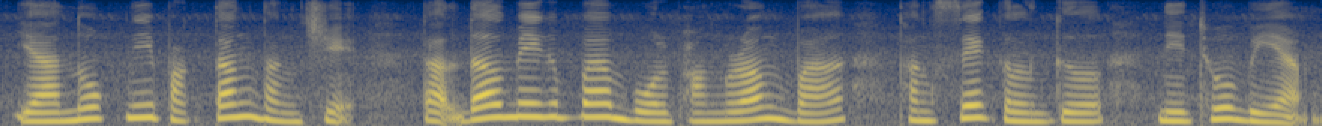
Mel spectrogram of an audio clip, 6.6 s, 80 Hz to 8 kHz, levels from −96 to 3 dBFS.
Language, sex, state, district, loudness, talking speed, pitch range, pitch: Garo, female, Meghalaya, West Garo Hills, -16 LUFS, 70 wpm, 205-280 Hz, 225 Hz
